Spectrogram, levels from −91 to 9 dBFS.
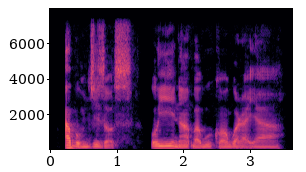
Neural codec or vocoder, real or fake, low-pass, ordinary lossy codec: vocoder, 44.1 kHz, 80 mel bands, Vocos; fake; 7.2 kHz; none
